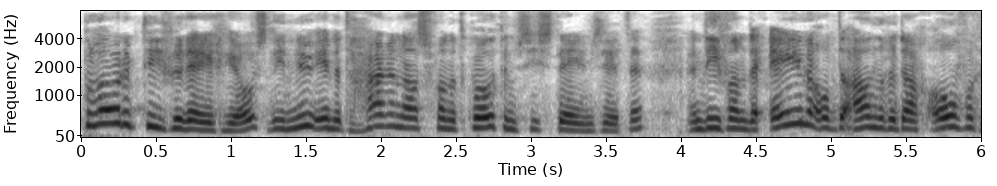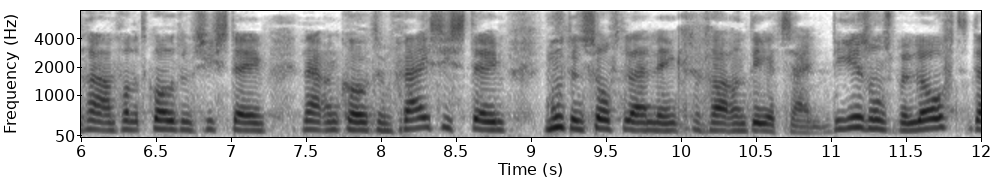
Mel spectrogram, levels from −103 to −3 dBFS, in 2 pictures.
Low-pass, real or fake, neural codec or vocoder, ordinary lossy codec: none; fake; codec, 16 kHz, 4 kbps, FreqCodec, smaller model; none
